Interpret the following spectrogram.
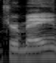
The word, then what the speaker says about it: Germain: It's called Germain, like geranium.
